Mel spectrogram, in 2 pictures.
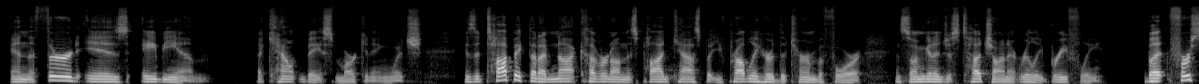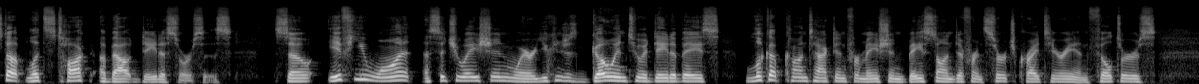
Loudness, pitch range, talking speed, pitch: -21 LUFS, 115-155 Hz, 175 wpm, 130 Hz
